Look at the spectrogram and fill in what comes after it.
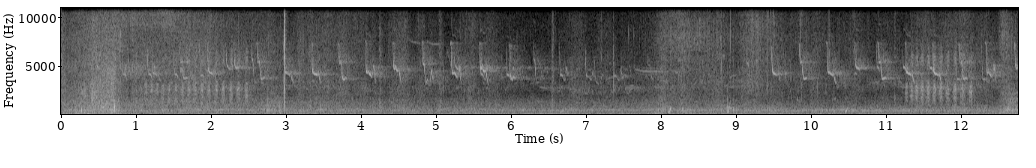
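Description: A songbird calling a long run of short, high, falling notes, about two a second, with a single sharp click about three seconds in.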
